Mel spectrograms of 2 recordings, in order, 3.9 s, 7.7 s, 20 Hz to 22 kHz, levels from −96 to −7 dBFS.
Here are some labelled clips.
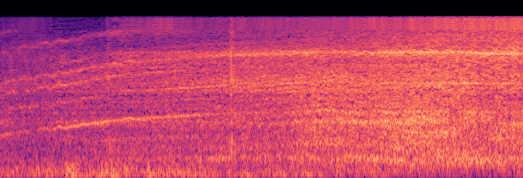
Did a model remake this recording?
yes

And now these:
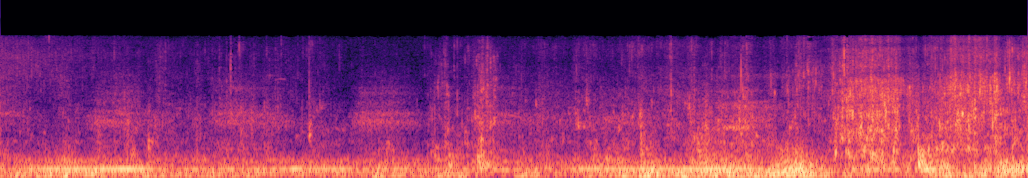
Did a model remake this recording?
no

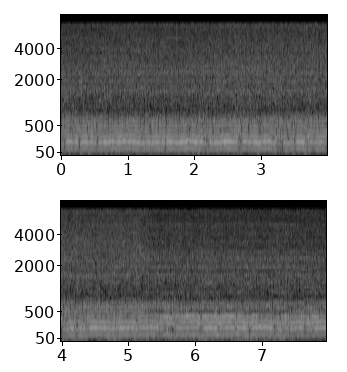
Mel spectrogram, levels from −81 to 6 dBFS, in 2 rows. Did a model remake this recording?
yes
